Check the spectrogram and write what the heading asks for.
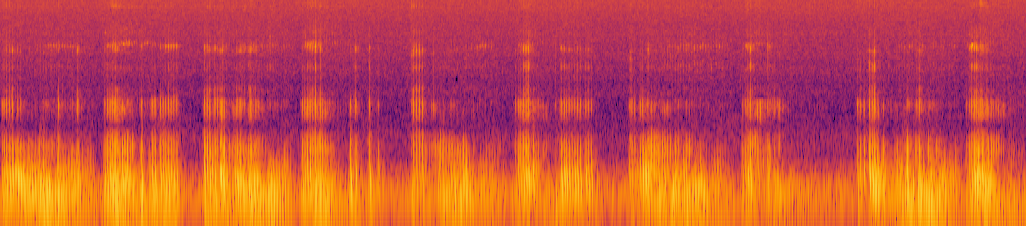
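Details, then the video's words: Pet cat purring as a virtual study buddy for timed sessions, a low throaty rumble rising and falling with each breath, about eight purring cycles separated by short quiet gaps. "Cat Purr"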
